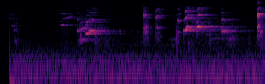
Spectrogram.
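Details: Bald eagles calling on a morning walk: thin, high whistled notes and short piping chirps come in scattered bursts over a steady low background rumble.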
